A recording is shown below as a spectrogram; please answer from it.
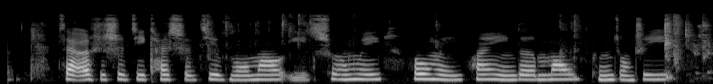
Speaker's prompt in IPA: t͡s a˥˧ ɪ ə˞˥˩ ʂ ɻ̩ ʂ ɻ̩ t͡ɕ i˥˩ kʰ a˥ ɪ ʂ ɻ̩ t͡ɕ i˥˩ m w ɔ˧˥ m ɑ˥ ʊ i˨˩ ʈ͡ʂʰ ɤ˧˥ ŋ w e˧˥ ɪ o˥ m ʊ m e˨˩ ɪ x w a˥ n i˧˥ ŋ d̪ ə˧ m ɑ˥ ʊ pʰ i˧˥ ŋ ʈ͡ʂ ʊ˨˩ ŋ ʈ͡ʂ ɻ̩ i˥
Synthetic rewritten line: t͡s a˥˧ ɪ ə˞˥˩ ʂ ɻ̩ ʂ ɻ̩ t͡ɕ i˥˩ kʰ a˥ ɪ ʂ ɻ̩ t͡ɕ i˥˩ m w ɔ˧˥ m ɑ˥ ʊ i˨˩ ʈ͡ʂʰ ɤ˧˥ ŋ w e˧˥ ɪ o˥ ʊ m e˨˩ ɪ x w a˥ n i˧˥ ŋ d̪ ə˧ m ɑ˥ ʊ pʰ i˧˥ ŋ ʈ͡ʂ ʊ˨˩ ŋ ʈ͡ʂ ɻ̩ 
